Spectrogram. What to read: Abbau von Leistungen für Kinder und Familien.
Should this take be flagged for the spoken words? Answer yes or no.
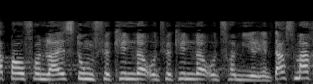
yes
